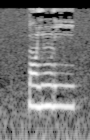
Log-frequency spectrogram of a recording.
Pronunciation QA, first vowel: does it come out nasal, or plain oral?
nasal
